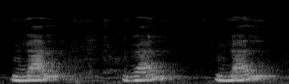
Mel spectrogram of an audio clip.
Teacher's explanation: জিহ্বার আগা উপরের সামনের দুই দাঁতের গোড়ার প্রান্তে স্পর্শ করে জাল, জাল, জাল উচ্চারিত হয়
